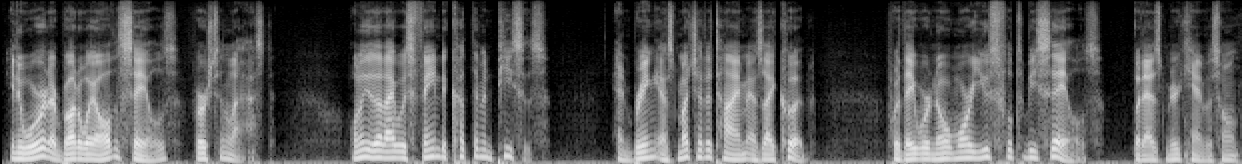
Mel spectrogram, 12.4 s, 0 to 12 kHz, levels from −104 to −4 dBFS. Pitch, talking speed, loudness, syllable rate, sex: 115 Hz, 220 wpm, -19 LUFS, 5.7 syllables/s, male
